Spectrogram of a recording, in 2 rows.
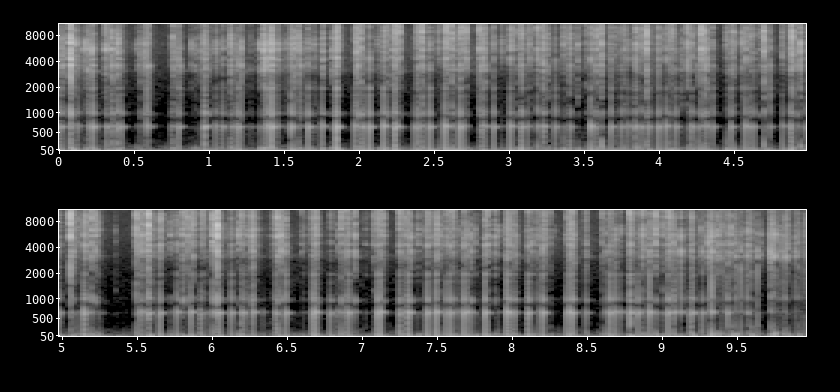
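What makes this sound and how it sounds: Two identical empty, hollow beige paper cups are tapped and scratched with long nails while held against the microphone ears. The result is a dense, rapid stream of crisp clicks and scratchy rustles, with a faint hollow ring around 640 Hz and a low rumble. The sound stops briefly around the midpoint, then resumes.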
